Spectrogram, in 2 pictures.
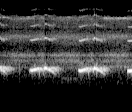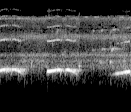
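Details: Adult female banded kingfisher singing: a series of clear whistled notes, each sliding up and then slightly down, repeated about once a second with short pauses, over a faint steady background hiss.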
